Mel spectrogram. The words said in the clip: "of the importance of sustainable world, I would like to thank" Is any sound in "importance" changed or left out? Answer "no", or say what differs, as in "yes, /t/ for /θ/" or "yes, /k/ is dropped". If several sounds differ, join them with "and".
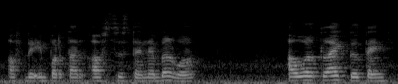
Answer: yes, /s/ is dropped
